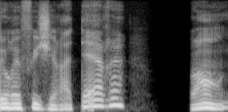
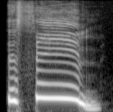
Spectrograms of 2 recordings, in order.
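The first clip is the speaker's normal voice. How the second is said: "the same" shouted much higher and louder; sudden high shout; 5 dB louder than usual. Shown as a demonstration. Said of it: "So, the pronunciation".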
